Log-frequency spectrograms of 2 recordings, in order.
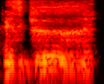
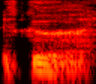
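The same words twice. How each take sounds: First: It is said in a plain, ordinary voice. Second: It is said in a low, sexy voice.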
